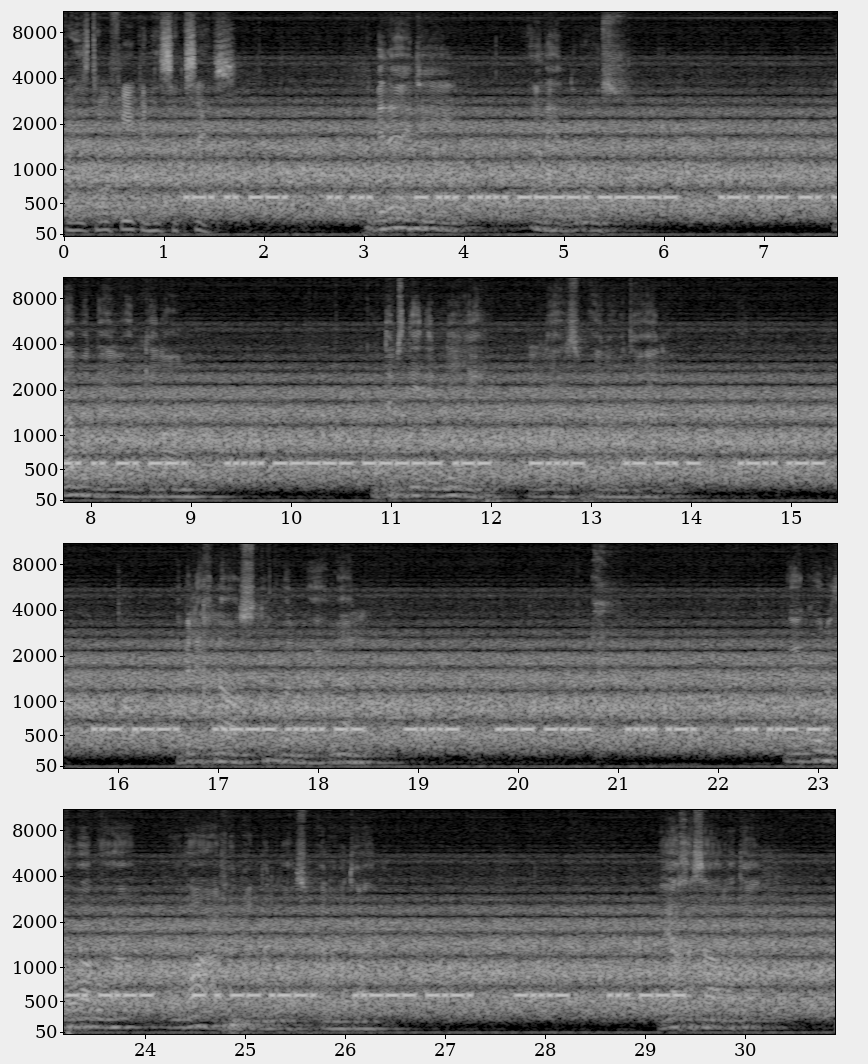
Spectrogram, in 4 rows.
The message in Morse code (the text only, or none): RIG IS TS590 RUNNING 500W <BT> ANT LW UP 25M <BT> WX HR SUNNY TEMP 2C <BT> SO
